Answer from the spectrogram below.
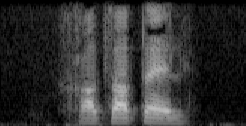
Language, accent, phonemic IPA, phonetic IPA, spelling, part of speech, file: Armenian, Eastern Armenian, /χɑt͡sɑˈtel/, [χɑt͡sɑtél], խածատել, verb, Hy-խածատել.ogg
- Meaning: to nibble; to bite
